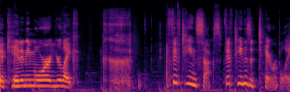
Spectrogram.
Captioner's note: groans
